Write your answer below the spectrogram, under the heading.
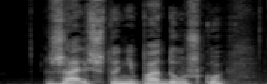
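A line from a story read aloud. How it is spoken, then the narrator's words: Annoyed grumble. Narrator (Russian): с досадой пробурчал Дорозио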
